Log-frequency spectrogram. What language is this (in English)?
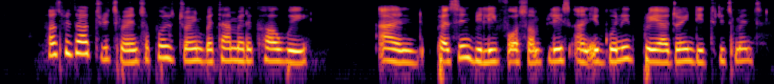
Nigerian Pidgin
